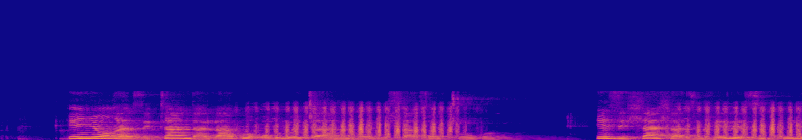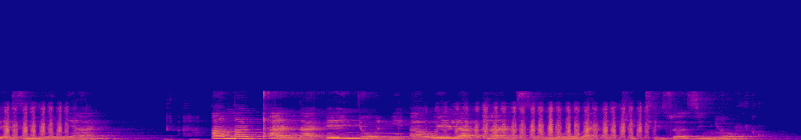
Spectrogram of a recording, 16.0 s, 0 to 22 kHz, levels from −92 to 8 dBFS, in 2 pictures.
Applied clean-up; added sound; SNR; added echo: none; Writing; 7 dB; reverberation time 1.0 s.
